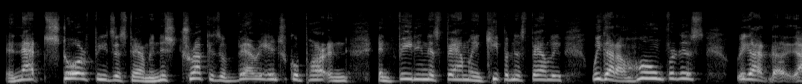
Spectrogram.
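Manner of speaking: high-pitched, imitated angry rant; worked-up mock tirade; grandfather losing it. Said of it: "freaking lost it on me".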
